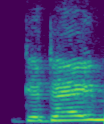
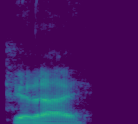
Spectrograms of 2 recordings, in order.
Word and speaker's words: G'day: Is it "G'day, mate"? – G'day. G'day. G'day, g'day mate. G'day, mate. – G'day, mate. The least amount of syllables as possible.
